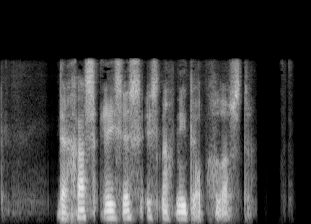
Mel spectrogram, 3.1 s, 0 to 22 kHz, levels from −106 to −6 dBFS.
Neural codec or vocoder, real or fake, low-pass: codec, 16 kHz in and 24 kHz out, 1.1 kbps, FireRedTTS-2 codec; fake; 7.2 kHz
